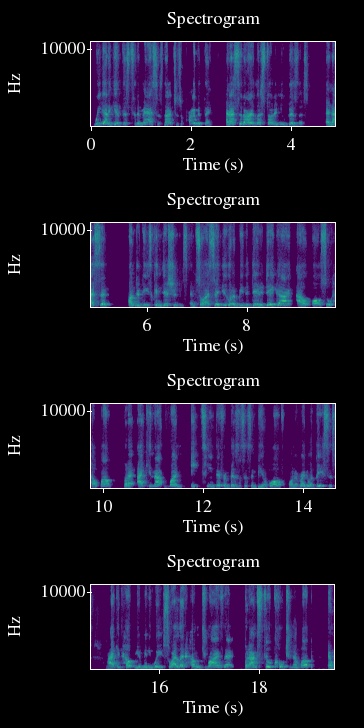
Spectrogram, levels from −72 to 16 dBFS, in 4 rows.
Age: 30-49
